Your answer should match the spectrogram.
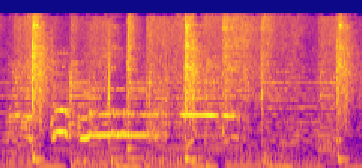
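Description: Background music with a steady beat, and over it a rooster crowing once: a long held call starting about half a second in and lasting about a second.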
